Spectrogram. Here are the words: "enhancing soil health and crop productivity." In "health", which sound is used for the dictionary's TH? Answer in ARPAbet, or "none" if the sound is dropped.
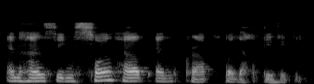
T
